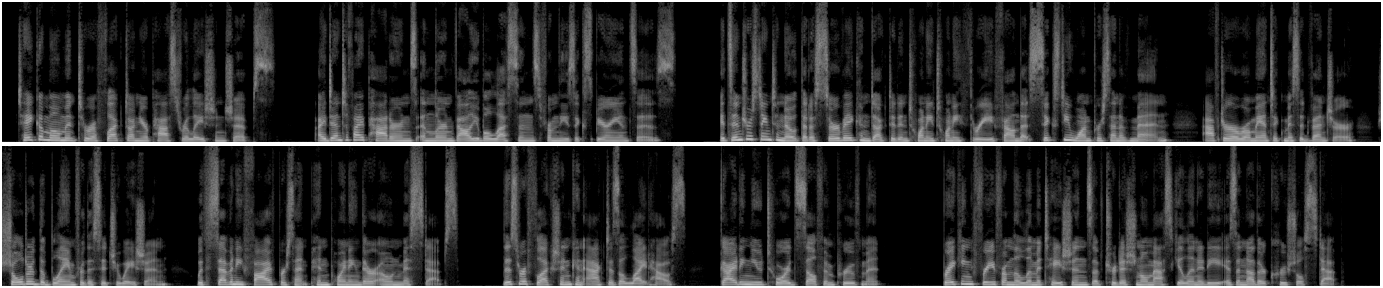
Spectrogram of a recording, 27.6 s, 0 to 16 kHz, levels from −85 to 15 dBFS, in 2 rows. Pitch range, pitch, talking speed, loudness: 195-230 Hz, 205 Hz, 160 wpm, -23 LUFS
